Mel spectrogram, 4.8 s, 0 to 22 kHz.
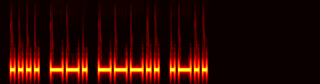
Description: Morse code, heard as a keyed tone, about 21 wpm, 700 Hz. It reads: HG8L
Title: DXCC-100 Call Signs - 4 Characters - Repeated 3x - 20wpm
